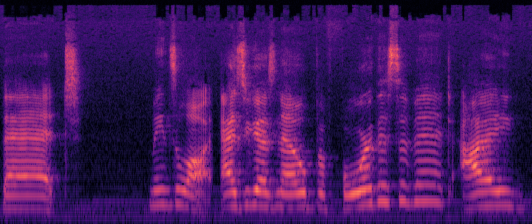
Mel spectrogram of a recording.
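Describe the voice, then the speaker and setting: A woman hosting her own channel, giving an unscripted casual update to viewers, a little hoarse and pausing for breaths. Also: a little high. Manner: unscripted, breathy pauses, laughs often. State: slightly hoarse, short of breath. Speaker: reptile channel host.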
